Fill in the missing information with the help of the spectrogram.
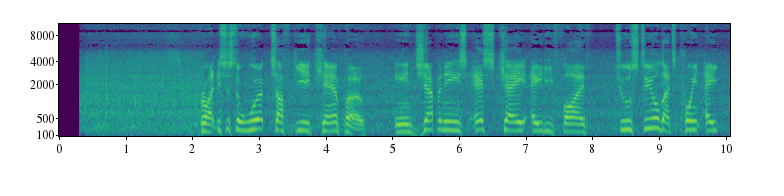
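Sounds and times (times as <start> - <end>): stream flowing: 0.3 - 10.0.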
